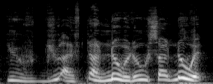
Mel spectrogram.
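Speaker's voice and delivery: stammering start building to a high shout; furious accusation. Acted. Jay turns on Jacob, shouting in fury.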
